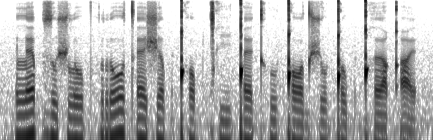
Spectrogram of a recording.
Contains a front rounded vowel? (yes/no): no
